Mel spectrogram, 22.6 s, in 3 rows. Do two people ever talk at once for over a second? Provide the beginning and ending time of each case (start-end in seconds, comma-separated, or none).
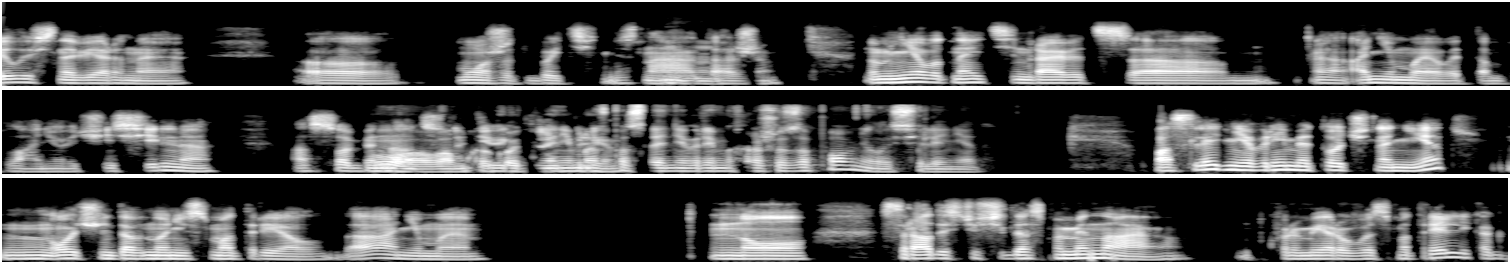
9.4-10.6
